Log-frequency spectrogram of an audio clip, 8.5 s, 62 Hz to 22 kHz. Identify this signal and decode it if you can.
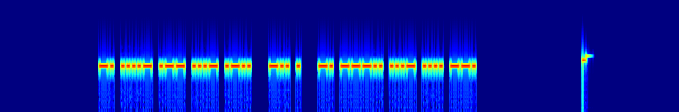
Morse code, heard as a keyed tone, about 36 wpm, 700 Hz. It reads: N4WVL DE N8VHG
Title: USA Callsign DE Callsign - 5 Characters - 35wpm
